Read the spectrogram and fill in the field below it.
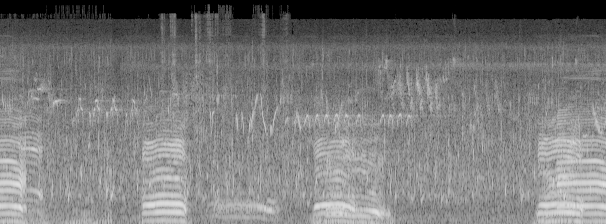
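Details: A herd of cattle walking calmly, unherded, toward a green valley pasture in rural village countryside. Several loud harmonic moos, some long and wavering, come at uneven intervals, with birds chirping and whistling in the background.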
